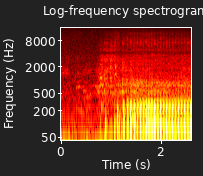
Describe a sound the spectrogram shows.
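A motorbike engine starts and idles with a steady throb.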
